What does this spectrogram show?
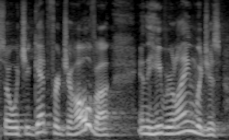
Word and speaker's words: Jehovah: That's what the name Jehovah in the Hebrew it's pronounced, Jehovah.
